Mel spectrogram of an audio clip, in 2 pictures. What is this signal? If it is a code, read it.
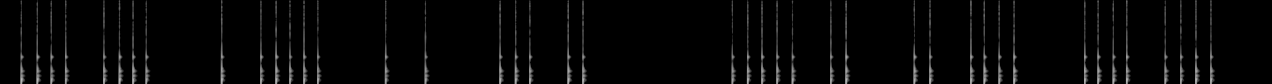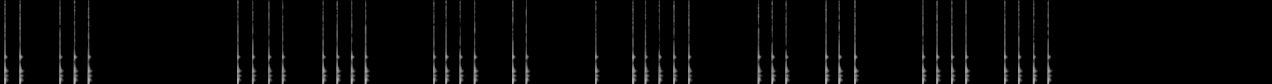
Tap code, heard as knocks on wood, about 7 knocks a second. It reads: TEAM WITH TRENT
